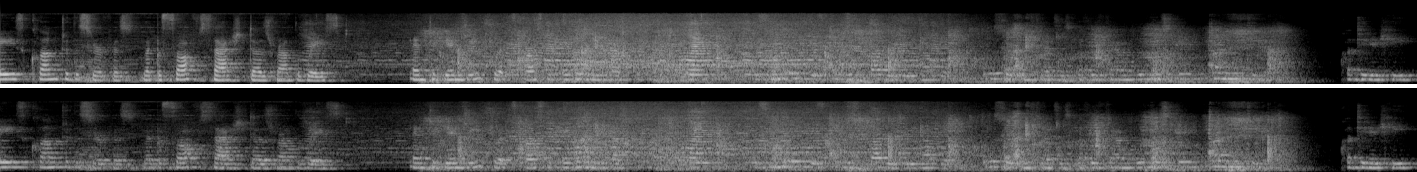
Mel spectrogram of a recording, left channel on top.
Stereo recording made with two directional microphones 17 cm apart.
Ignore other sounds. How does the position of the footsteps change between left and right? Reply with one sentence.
In this clip you hear the footsteps travel towards the right.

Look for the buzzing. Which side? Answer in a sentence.
You can hear the buzzing on the left.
